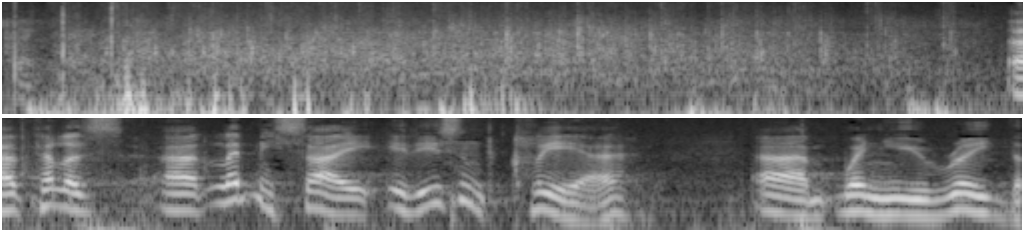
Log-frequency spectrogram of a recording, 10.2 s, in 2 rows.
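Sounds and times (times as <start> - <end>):
audience applause welcoming a speaker to a Christian talk: 0.0 - 6.4
speech: 5.0 - 10.1.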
